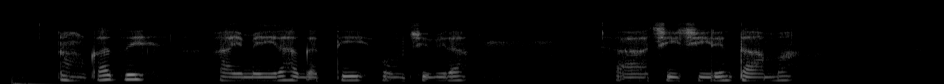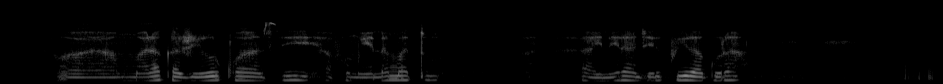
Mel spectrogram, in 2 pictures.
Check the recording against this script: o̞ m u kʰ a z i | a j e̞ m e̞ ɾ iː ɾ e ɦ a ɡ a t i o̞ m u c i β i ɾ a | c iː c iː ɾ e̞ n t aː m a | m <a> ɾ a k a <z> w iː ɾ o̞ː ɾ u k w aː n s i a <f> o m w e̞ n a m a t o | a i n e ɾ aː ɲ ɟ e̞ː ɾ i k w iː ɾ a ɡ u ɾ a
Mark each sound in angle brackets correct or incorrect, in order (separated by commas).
correct, incorrect, correct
